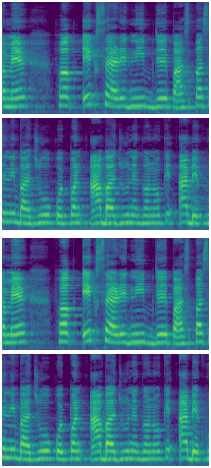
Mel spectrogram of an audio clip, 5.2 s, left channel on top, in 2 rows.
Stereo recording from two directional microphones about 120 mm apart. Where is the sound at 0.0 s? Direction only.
25° right (ahead or behind).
